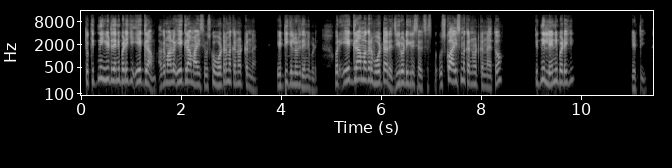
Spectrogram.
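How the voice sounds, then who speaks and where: A man with a high, bright, forceful voice teaches physics to a live class in Hindi sprinkled with English terms, chatting away and quickly telling students to quit talking and pay attention. He poses questions and answers them himself. The recording is dry, with clean studio sound.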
